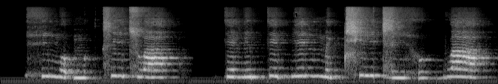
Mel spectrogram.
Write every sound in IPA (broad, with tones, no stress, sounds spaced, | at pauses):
h i˥˧ m o˨ ʔ m ə˨ k̚ t͡s ĩ˦ t͡s w a˧ | k ẽ˧ n ĩ˦ p̚ k ẽ˦ k̚ ɡ ẽ˦ n m ẽ˨ k̚ t͡ɕʰ i˦ d͡z i˨˩ h u˨ k̚ b w a˥˧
